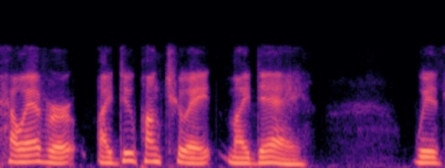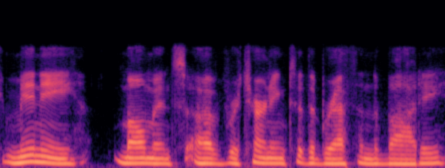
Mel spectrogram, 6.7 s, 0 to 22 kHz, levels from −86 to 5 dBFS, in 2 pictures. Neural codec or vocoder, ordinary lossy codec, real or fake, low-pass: none; Opus, 16 kbps; real; 7.2 kHz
